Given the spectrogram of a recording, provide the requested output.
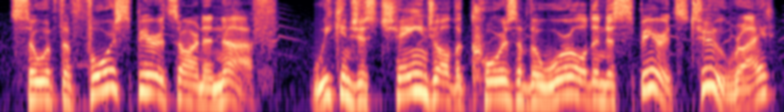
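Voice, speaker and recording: Casual, resolute young hero. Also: male voice, a little high, big pitch swings, normal speed, a little hiss or hum. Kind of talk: English video game voice acting.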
